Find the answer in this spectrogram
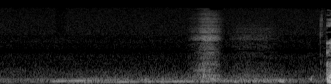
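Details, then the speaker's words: Snoring heard in the background while someone sleeps during narration of a sailing race; a low, rumbling snore with a brief snorting breath partway through, faint against room noise; snoring. "if you hear the snoring in the background that's coal solid wood"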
